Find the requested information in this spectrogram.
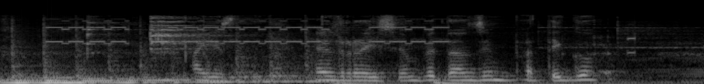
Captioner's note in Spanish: Suena el celular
